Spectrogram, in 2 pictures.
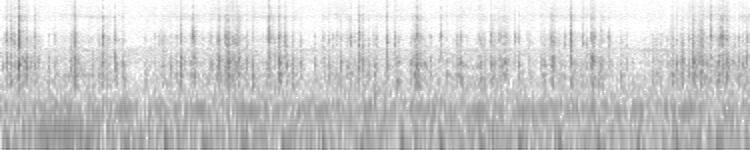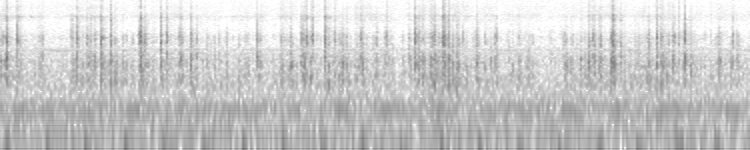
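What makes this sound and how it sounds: Fingertips of both hands type quickly on a full-size plastic MSI backlit membrane keyboard, giving a continuous stream of soft, short clicks with a bright edge. The rapid keystrokes come in bursts with brief pauses, over a faint steady low hum.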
